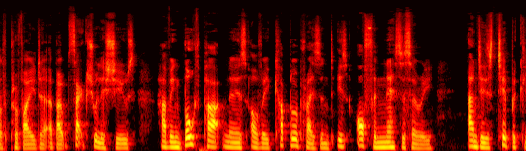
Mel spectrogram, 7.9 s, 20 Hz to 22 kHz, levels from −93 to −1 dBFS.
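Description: No technical faults are audible.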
